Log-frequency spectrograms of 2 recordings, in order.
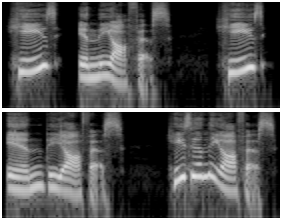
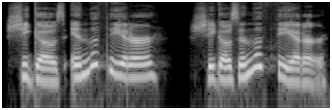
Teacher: In each of these words, the S becomes a Z.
